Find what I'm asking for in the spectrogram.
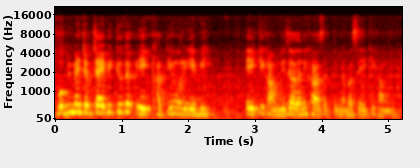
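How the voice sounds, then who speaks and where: A woman's voice: mid-range voice, quick pace, mellow, a little hiss or hum. A middle-aged woman chatting casually to her phone camera at home, rambling about her day and talking to her pet. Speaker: vlogger. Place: home kitchen and bedroom. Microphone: phone in hand.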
